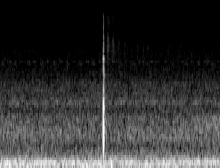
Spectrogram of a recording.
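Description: A putter taps a golf ball with a light click.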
